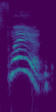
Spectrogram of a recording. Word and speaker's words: flan: It's flan. Rhymes with Fran.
